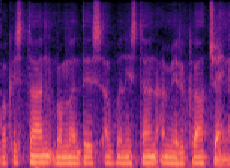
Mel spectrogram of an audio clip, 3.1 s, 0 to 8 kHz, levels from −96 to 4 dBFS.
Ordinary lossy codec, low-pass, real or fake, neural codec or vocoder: none; none; fake; codec, 16 kHz, 0.7 kbps, FocalCodec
